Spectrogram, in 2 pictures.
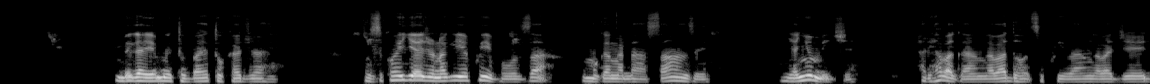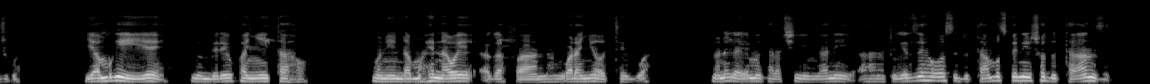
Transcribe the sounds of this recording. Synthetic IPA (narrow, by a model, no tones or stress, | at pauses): imbe̞ɡaje̞mŋetuvahetukad͡ʒaɦe | uzikohiɟe̞ːd͡ʒwenaɡiːje̞kwiːvuza̰ | umuɡaːŋɡandahasaːnze̞ | jaɲumḭd͡ʒe̞ | haɾiɦaβaɡaːŋɡaβadohot͡se̞kwiːβaːŋɡaβad͡ʒeːd͡ʒɡwe | jambɡiːje̞ | ijumbe̞ɾejuːkwaɲitaɦo̞ | ŋɡoniːndamuɦe̞nawe̞a̰ɡafaːnaŋɡoaɾaɲo̞̰tʰe̞ɡwa | noneɡajemŋikaɾat͡ʃiŋɡaniahanotuɡe̞ze̞ho̞ːsidutaːmbut͡swenit͡ʃo̞dutaːnze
